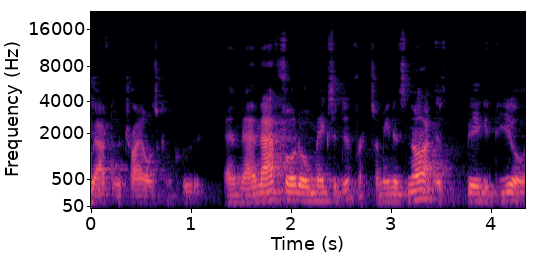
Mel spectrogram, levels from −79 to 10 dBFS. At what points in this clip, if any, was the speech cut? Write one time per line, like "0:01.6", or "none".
0:01.2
